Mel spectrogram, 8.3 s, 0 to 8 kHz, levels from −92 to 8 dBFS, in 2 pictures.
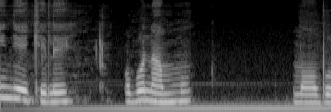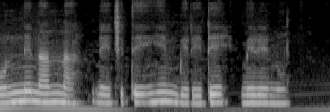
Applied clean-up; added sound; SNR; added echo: none; Engine; 13 dB; none.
